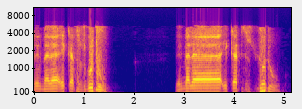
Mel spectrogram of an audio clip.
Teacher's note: يبقى ابن وردان له الإشمام خلط كسر بضمة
